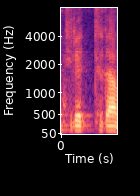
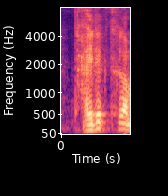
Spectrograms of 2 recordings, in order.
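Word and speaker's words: direct: 결론은 둘 다 맞습니다. 단어가 동사로 사용되면 디렉트가 맞고 형용사나 영국식 발음으로는 다이렉트가 맞습니다.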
